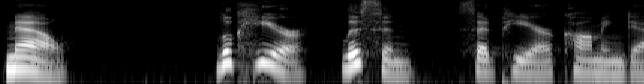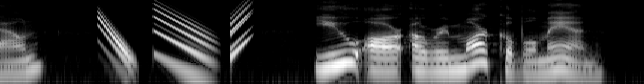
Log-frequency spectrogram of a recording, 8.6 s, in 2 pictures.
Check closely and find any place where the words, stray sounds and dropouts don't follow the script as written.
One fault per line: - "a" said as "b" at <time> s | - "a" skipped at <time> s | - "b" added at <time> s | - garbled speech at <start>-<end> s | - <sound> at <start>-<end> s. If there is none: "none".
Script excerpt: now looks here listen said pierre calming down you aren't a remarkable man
- "looks" said as "look" at 1.4 s
- chirp at 4.9-6.0 s
- "aren't" said as "are" at 6.7 s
